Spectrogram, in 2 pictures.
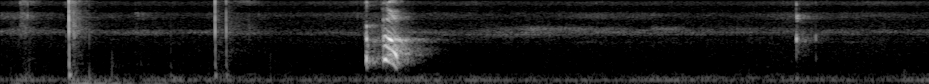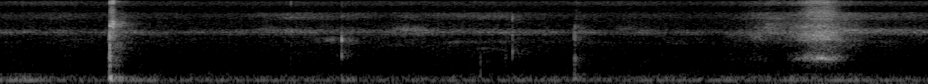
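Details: A few-days-old newborn baby: soft, sharp hiccup clicks spaced a second or more apart in a quiet room; hiccups.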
